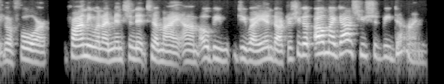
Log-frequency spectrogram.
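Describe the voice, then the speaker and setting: A woman's ordinary speaking voice, with lively intonation and a fairly quick pace. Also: quiet background. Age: 60s. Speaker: cancer survivor and patient advocate. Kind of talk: panel discussion.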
